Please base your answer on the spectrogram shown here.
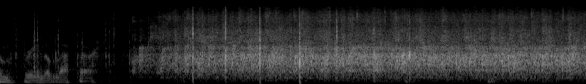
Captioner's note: audience applauding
